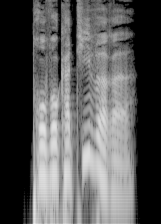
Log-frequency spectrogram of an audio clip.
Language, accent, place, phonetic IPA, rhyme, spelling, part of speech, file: German, Germany, Berlin, [pʁovokaˈtiːvəʁə], -iːvəʁə, provokativere, adjective, De-provokativere.ogg
- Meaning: inflection of provokativ: 1. strong/mixed nominative/accusative feminine singular comparative degree 2. strong nominative/accusative plural comparative degree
